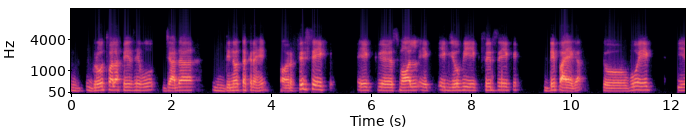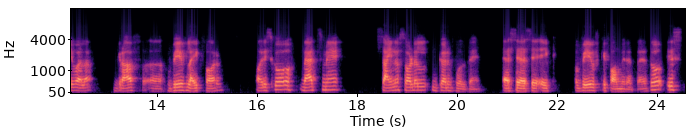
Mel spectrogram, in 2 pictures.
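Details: Stammering that fluctuates in level, having increased somewhat over the past one to two days and now improving again; stuttering.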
